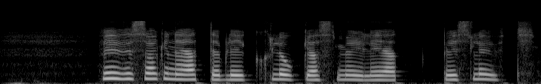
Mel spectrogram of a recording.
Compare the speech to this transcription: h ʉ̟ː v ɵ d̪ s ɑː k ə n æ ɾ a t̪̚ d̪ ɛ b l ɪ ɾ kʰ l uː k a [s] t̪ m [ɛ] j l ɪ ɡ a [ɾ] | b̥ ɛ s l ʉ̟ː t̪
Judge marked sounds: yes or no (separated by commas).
yes, no, no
